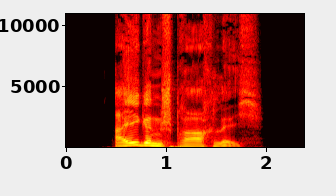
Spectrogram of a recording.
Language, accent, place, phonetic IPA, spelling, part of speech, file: German, Germany, Berlin, [ˈaɪ̯ɡn̩ˌʃpʁaːxlɪç], eigensprachlich, adjective, De-eigensprachlich.ogg
- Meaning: in one's own language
